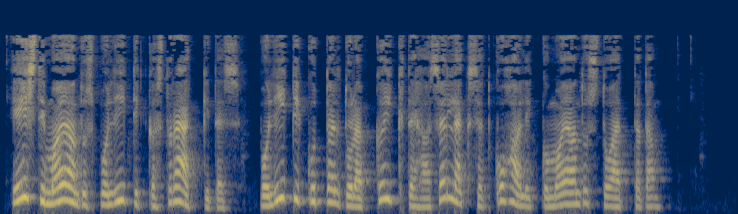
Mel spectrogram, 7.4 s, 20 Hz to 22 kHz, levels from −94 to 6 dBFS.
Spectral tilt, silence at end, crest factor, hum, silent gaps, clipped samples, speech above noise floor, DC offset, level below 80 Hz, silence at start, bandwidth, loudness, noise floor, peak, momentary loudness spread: -3.5 dB/octave; 0.8 s; 18 dB; none; none; under 0.1%; 46 dB; under 0.1%; -64 dBFS; 0.1 s; 11.5 kHz; -21 LUFS; -67 dBFS; -4 dBFS; 13 LU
